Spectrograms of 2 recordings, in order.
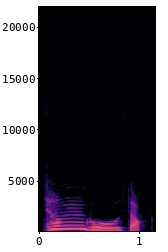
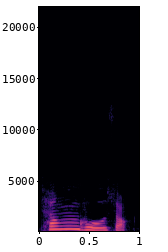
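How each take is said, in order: The two takes are said the same way.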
